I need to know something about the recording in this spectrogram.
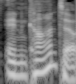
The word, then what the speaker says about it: Encanto: And it's Encanto.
